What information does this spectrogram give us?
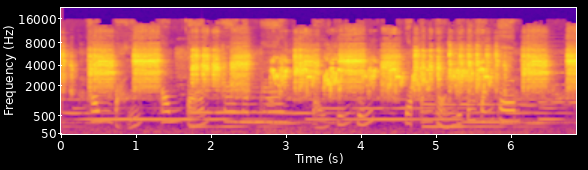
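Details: Migrating starlings, white-headed kind, in a lure for trapping: repeated harsh squawk bursts over sustained level tones, with dipping, twangy nasal notes scattered throughout.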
